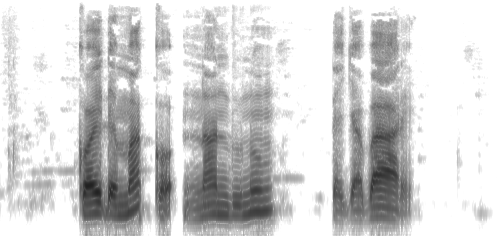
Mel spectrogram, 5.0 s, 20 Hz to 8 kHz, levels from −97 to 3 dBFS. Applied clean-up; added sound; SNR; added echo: none; none; none; none.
